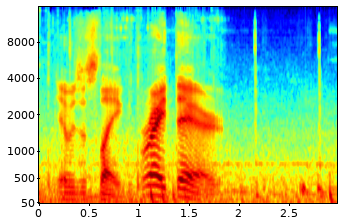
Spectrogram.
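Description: A man laughs into a close microphone.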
